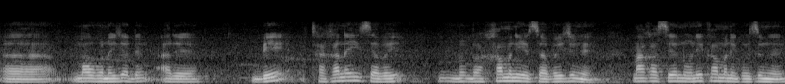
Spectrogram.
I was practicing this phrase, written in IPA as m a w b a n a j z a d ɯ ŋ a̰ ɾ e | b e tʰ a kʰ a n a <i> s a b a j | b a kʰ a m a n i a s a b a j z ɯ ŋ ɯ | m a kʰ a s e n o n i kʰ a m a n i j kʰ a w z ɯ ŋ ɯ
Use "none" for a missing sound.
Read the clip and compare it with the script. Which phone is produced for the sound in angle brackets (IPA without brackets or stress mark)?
j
